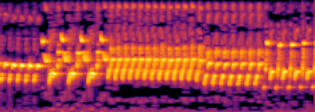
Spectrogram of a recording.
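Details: European goldfinch, trained in the Spanish silvestrismo tradition, delivers clean continuous song, a rapid stream of high liquid twittering and ringing trilled phrases, loud and unbroken with no other sounds.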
